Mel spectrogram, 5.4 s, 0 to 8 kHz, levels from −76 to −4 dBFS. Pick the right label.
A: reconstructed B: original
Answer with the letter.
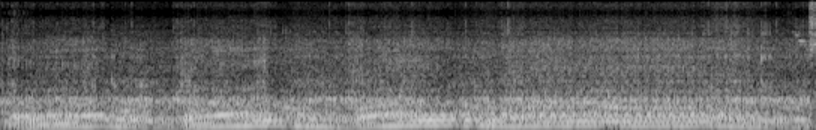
B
